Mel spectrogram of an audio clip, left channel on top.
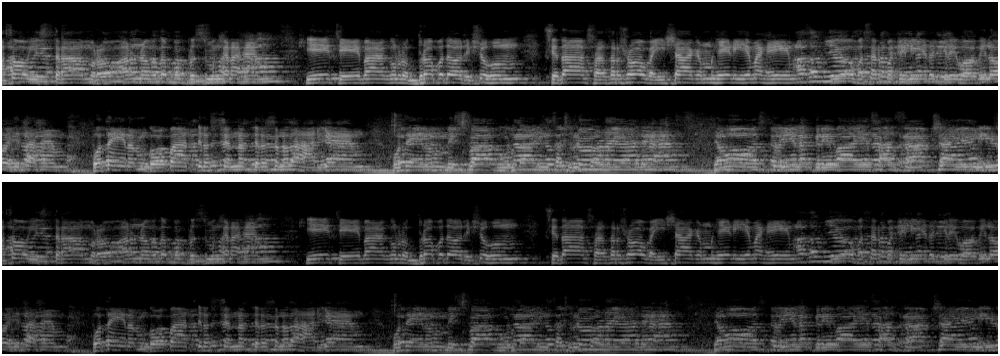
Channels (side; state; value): right; quieter; 10.0 dB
